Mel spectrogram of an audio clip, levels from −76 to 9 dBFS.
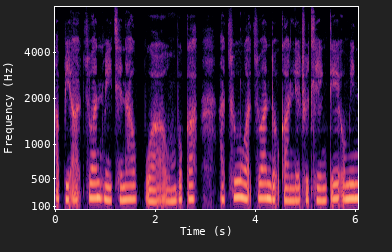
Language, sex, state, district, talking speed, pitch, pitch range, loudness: Mizo, female, Mizoram, Aizawl, 180 wpm, 200 Hz, 185-210 Hz, -13 LUFS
